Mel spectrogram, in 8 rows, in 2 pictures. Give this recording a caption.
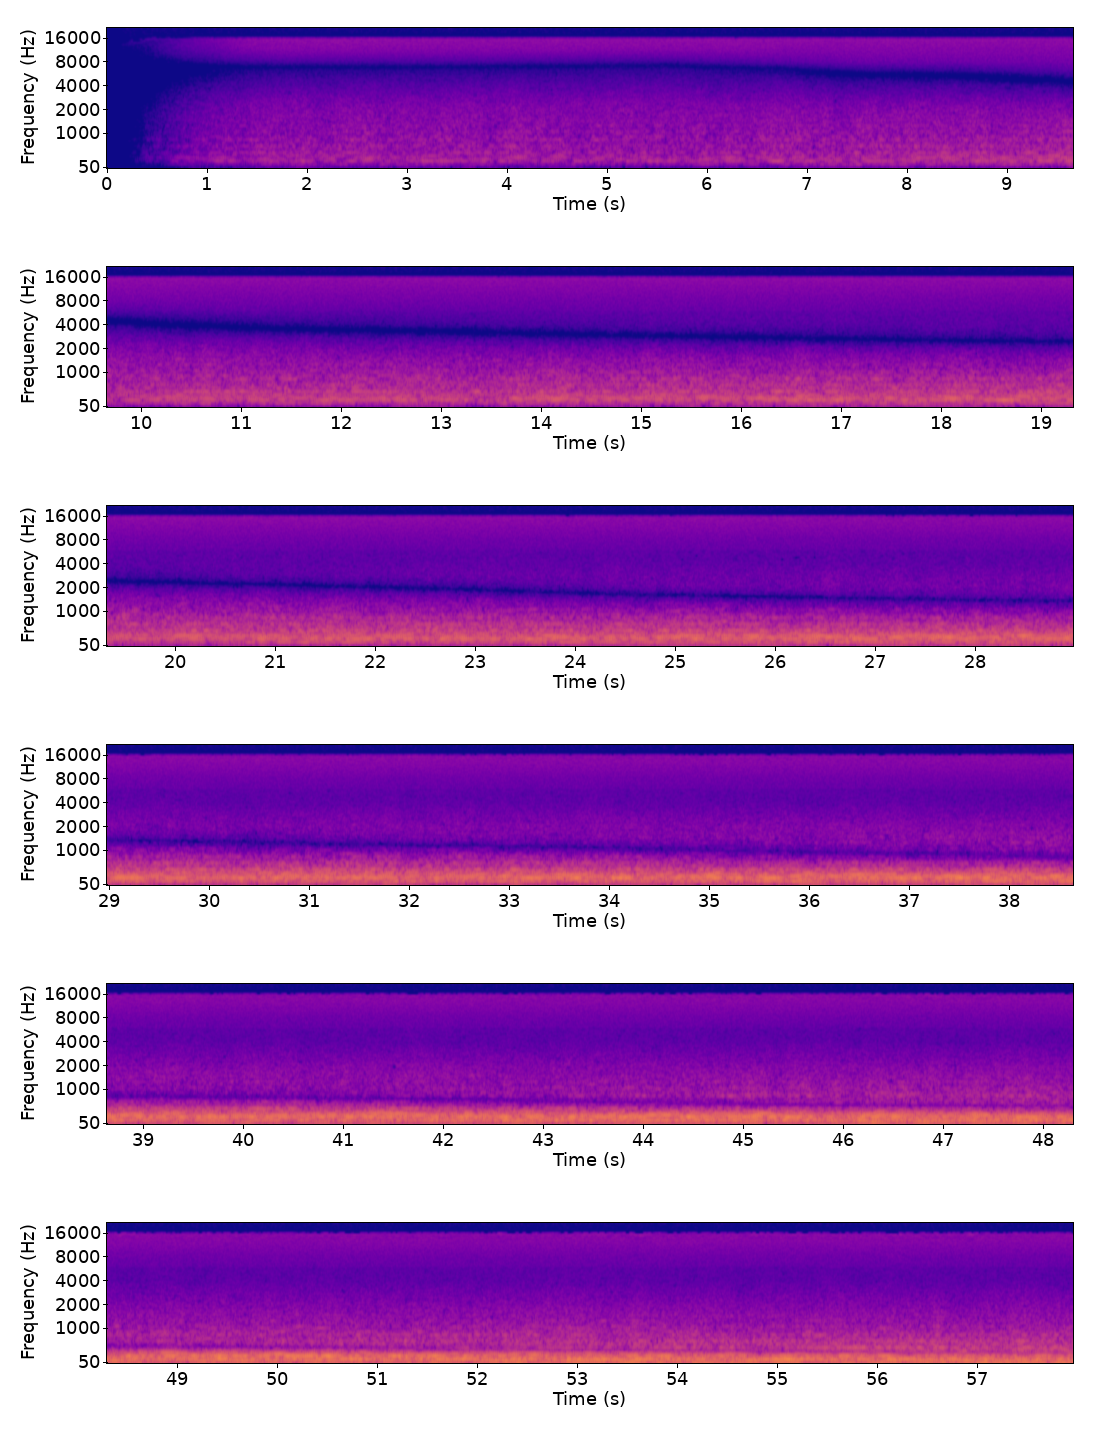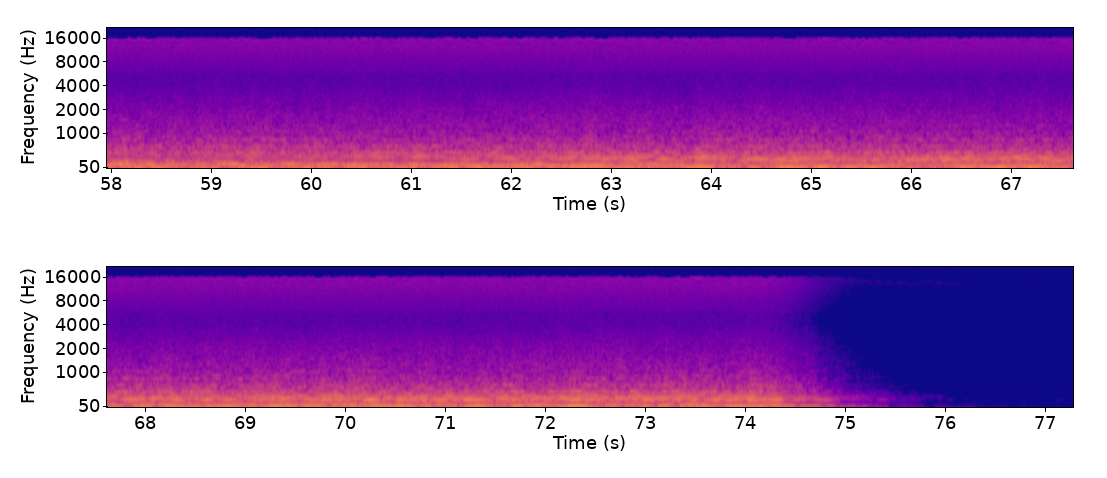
This one fades in and out, has a fixed tonal structure, but the filtering (most of it) sweeps downward. Since it is mostly very low-frequency content, the filters cut out most of the content at the start, but it comes into full play toward the end. It's low-pass filtered noise with multiple complex delays with feedback that have a harsh but stereo-correlated effect forming a soundscape with the impression of metal, pipes (large tubes), and perhaps the engines of some fictional vessel. Created with an AnalogBox circuit (AnalogBox 2.41alpha) that I put together. I doubt this one is as useful as the others with similar names, but someone might find it useful, especially if you speed it up and do more processing on it. You can even reverse it to get the sweep to go upward.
